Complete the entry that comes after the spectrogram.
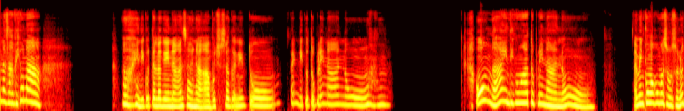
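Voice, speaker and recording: A young Filipino woman acting a whiny, shy tsundere college girl confessing love in a soft, hesitant ASMR roleplay. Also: high voice, expressive, normal speed, pauses often, dry recording, clean studio sound. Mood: flustered, whiny.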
